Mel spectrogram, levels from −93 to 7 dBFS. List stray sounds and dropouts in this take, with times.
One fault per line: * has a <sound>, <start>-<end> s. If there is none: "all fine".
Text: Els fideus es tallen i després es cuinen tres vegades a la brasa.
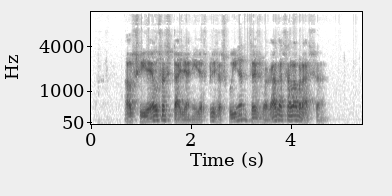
all fine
